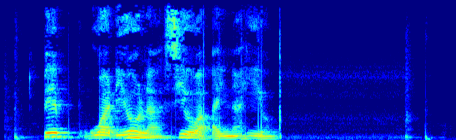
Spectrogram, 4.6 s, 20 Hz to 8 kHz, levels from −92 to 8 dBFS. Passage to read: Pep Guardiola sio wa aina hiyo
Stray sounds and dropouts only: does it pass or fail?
pass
